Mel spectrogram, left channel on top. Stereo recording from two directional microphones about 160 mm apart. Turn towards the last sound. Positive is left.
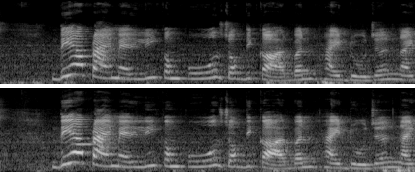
turn(degrees=45)  # may be behind; listen again after turning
